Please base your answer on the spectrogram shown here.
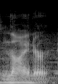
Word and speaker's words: niner: at a time and pronounce the number 9 as neider for example to refer to runway 29 say runway two-niner all vehicles and aircraft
